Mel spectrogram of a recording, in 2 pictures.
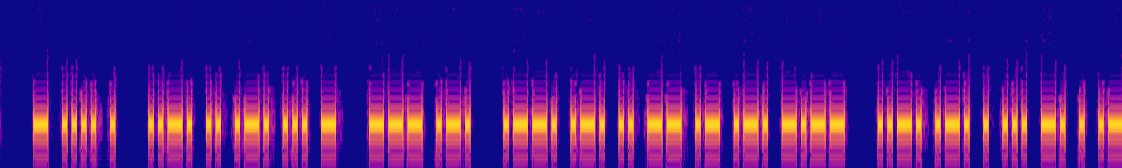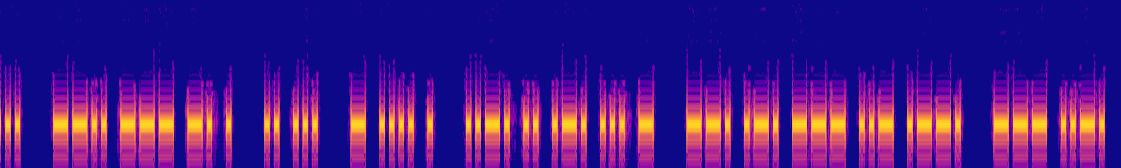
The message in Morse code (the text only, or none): THE FIRST OR PRIMARY FRESNEL ZONE IS THE FIRST GROUP OF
